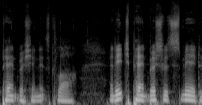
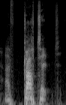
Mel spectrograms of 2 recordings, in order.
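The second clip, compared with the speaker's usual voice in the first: cried; 5 semitones higher, 5 dB louder than usual. A narrator's reading. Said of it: "cried Mister Twit".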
